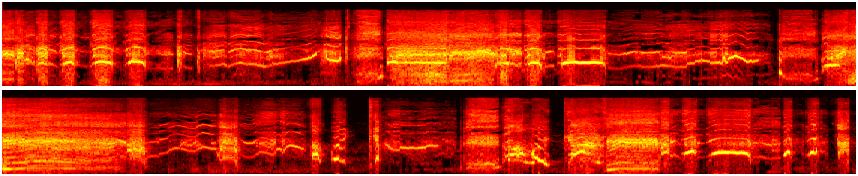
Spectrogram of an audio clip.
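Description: A voice screaming and shrieking in high-pitched, wavering bursts with short breaks, starting with a laugh.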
